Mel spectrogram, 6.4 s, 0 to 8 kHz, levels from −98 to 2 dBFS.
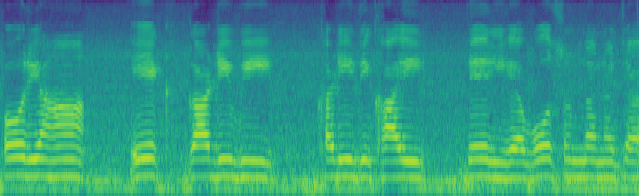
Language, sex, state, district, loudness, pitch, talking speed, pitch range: Hindi, female, Haryana, Jhajjar, -15 LUFS, 210 Hz, 120 wpm, 200-215 Hz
